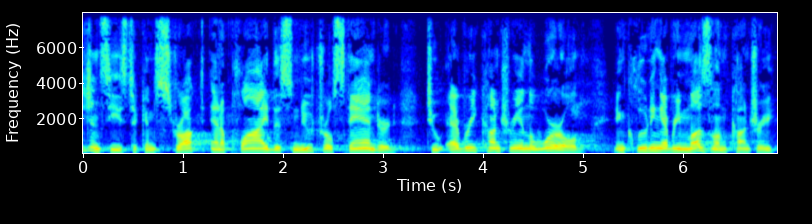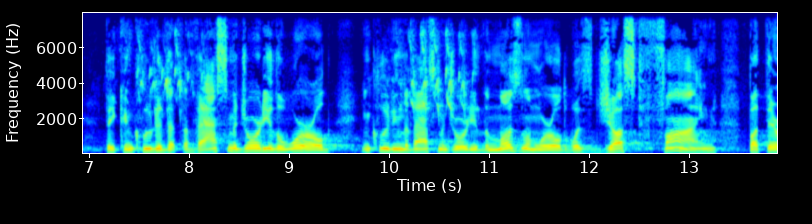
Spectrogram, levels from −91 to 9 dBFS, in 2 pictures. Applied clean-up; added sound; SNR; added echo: neural mask model Resemble Enhance denoiser.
